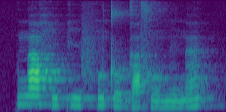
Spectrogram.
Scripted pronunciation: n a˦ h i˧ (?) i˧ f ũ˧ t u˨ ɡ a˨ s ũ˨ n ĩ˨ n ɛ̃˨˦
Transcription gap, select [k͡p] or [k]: k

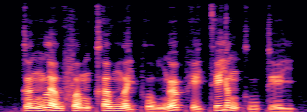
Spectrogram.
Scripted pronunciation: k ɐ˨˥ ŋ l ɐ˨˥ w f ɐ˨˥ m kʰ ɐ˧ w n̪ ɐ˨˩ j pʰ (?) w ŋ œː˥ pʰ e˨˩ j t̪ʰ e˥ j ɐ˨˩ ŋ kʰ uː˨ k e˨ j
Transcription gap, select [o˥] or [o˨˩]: o˨˩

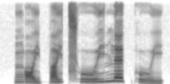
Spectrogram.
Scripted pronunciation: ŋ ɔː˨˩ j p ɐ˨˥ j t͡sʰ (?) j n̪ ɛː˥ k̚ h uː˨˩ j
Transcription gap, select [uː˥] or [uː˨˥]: uː˨˥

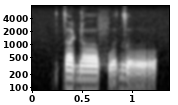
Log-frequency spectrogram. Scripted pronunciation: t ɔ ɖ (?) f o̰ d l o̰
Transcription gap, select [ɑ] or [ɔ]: ɔ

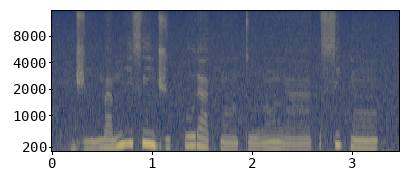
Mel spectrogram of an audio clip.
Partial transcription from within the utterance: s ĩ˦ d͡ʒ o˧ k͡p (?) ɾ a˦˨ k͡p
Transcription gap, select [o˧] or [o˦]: o˦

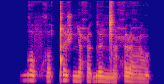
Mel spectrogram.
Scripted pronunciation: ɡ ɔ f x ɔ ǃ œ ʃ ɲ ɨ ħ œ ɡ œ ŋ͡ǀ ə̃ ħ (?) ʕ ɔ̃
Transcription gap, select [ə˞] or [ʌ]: ə˞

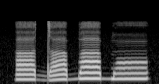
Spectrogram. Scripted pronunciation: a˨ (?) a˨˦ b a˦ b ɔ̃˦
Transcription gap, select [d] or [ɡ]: d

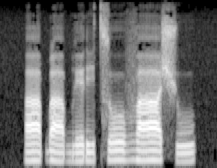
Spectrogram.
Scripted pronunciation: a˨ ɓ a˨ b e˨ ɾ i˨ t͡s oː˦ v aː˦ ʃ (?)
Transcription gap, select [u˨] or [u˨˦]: u˨˦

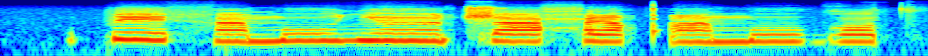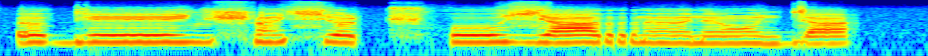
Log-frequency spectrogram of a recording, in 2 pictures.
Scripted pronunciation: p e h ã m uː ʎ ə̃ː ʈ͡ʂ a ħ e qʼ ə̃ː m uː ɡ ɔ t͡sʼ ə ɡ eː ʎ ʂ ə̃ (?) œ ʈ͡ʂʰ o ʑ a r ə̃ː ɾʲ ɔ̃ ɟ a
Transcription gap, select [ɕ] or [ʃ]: ɕ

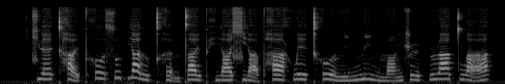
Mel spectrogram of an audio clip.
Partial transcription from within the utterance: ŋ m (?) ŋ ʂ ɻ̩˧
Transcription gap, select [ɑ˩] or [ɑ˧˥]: ɑ˧˥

